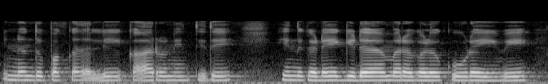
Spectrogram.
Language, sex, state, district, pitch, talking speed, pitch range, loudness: Kannada, female, Karnataka, Bidar, 190 Hz, 100 wpm, 185-195 Hz, -16 LUFS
